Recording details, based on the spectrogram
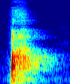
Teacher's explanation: It finishes with a short vowel, which means that it is a dead syllable, and so those are pronounced with a low tone.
